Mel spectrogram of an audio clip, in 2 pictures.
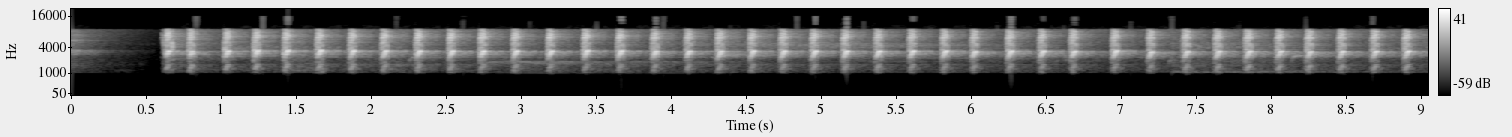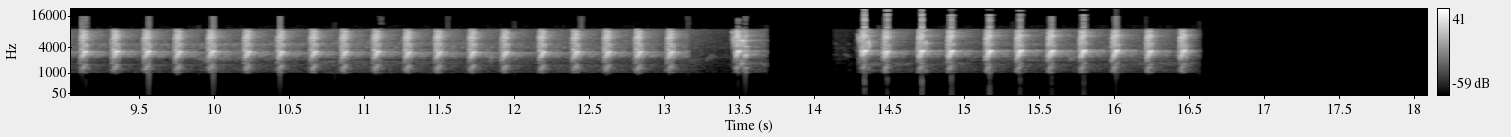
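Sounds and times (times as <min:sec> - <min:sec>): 
squirrel chattering: 0:00.6 - 0:13.7, 0:14.3 - 0:16.6.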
